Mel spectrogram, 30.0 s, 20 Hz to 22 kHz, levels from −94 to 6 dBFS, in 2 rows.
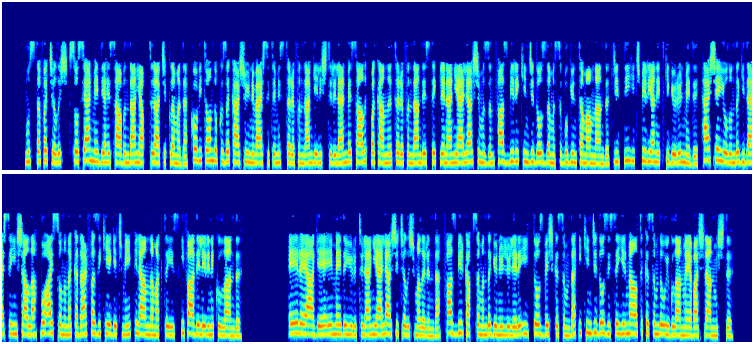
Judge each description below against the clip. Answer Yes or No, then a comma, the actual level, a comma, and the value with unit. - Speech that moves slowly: No, average, 130 wpm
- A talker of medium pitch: No, high, 210 Hz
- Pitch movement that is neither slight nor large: No, narrow, 2.1 semitones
